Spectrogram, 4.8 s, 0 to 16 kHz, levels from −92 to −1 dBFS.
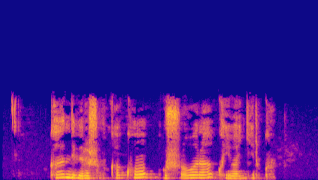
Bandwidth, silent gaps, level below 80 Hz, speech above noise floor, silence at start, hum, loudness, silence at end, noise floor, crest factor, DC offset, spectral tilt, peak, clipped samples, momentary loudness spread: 7.8 kHz; none; -60 dBFS; 39 dB; 0.15 s; none; -15 LUFS; 0.65 s; -55 dBFS; 16 dB; under 0.1%; -2.5 dB/octave; -2 dBFS; under 0.1%; 19 LU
